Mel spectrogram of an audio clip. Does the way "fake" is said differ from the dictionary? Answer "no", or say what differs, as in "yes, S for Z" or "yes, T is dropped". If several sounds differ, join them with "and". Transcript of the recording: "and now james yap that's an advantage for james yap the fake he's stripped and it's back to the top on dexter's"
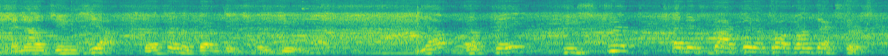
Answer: yes, P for F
